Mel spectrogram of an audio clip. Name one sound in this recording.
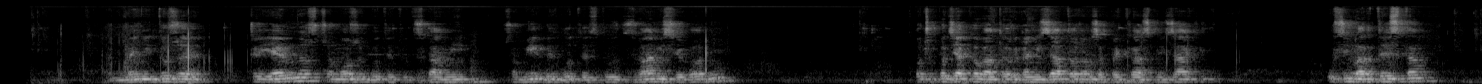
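A man speaks calmly through a microphone, echoing in a large hall.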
